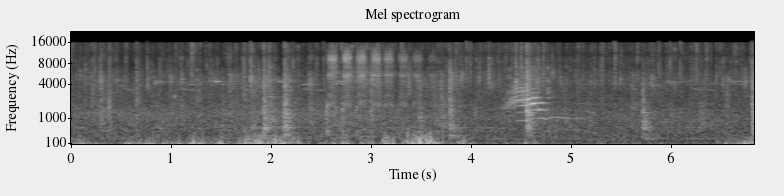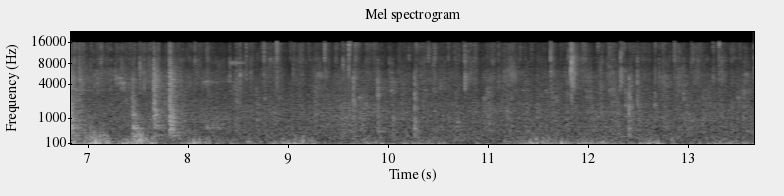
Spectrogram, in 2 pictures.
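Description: A tabby cat gives a short, rising, nasal meow amid low rumbling and scattered clicks.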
